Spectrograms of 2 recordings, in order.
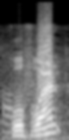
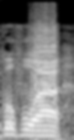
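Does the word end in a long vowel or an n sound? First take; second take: n sound; long vowel. First: The word ends with an n sound. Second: The word ends with a long a vowel. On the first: The reading continues into the next word. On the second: The reading stops at this word.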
